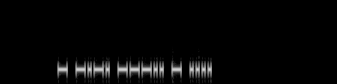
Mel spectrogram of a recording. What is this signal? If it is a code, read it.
Morse code, heard as a keyed tone, about 38 wpm, 700 Hz. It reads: TC8TH
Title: Code Groups - 5 Letter:Numbers - 40wpm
